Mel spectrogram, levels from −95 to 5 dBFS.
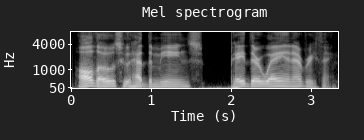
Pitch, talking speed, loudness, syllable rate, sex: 115 Hz, 200 wpm, -19 LUFS, 5.1 syllables/s, male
